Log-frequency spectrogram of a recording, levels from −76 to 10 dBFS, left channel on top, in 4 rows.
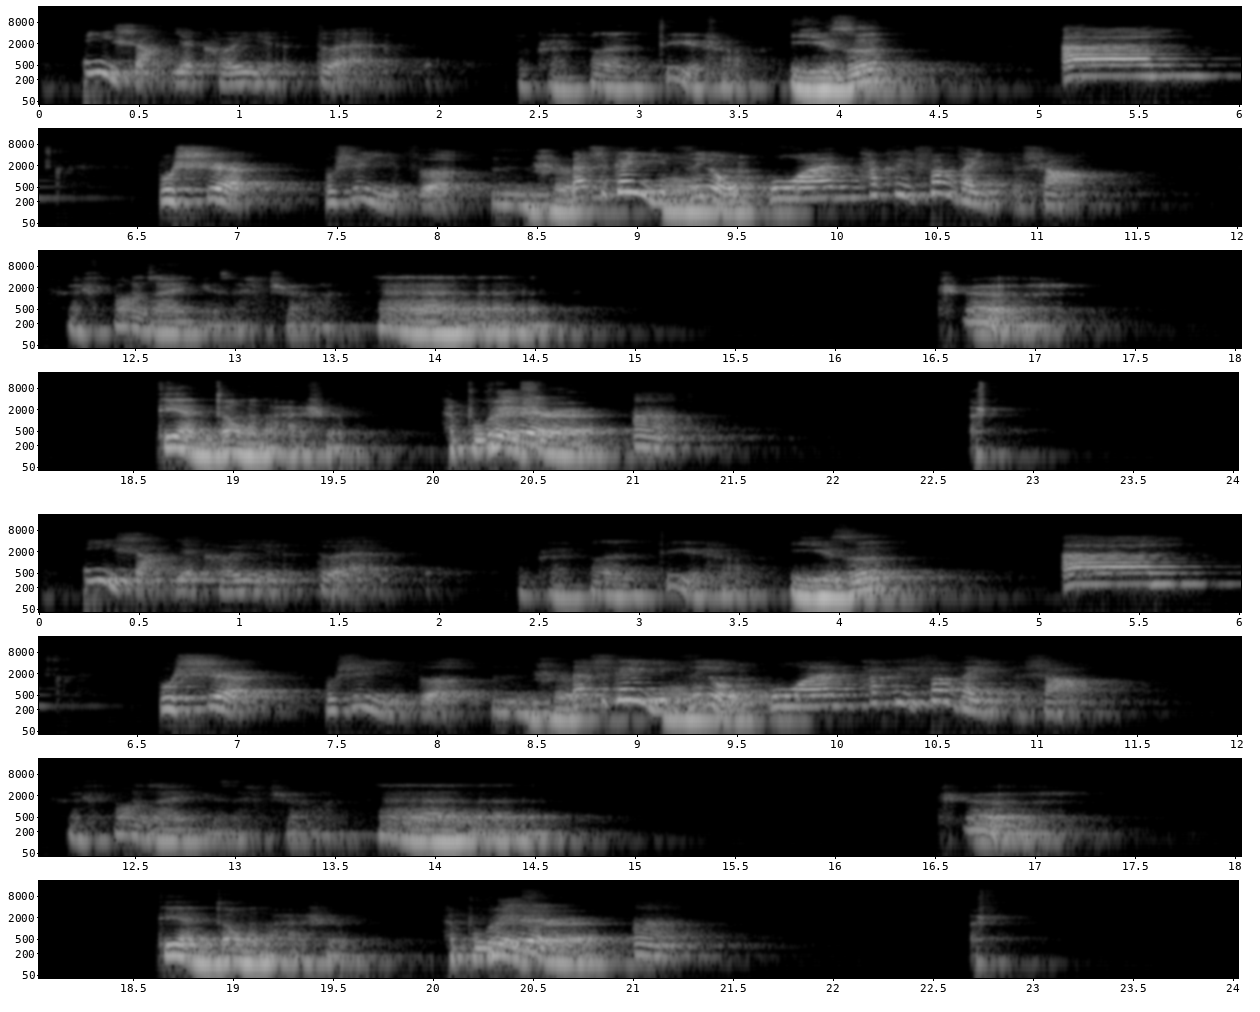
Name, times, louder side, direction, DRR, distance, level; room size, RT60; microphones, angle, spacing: voice 1, 0.2-1.7 5.1-5.8 6.6-7.1 7.4-11.2 20.3-20.6 21.0-21.2, left 4 dB, 75° left, 1 dB, 1.2 m, -25 dB
voice 2, 2.4-4.3 8.4-8.7 9.1-9.6 12.1-14.6 16.5-17.2 18.6-19.6 20.0-20.8 22.7-22.8, left 2 dB, 55° left, 10 dB, 0.8 m, -27 dB
9.0 x 6.7 x 7.9 m, 0.81 s
head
